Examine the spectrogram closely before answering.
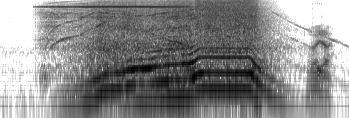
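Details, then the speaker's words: Galloping Ghost RC with upgraded PRO brushless motor, bench test after fixing cowl rub: clean whine climbing in steps with throttle, holding steady, winding down smoothly, no scraping or rubbing; normal brushless motor run. "oh boy that thing has pull i can tell already just a tiny bit of throttle that this thing's going to be nuts"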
